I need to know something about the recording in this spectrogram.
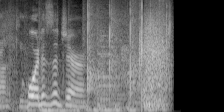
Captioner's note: raps hammer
